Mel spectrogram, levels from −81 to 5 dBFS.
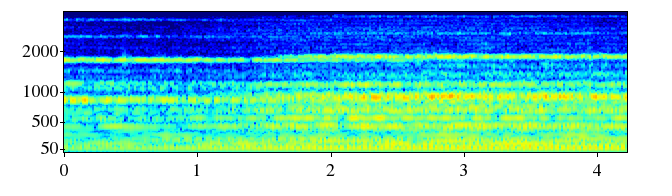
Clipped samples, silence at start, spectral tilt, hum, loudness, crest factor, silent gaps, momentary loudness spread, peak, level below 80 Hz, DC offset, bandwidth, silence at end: under 0.1%; 0 s; -11 dB/octave; none; -24 LUFS; 16 dB; none; 7 LU; -8 dBFS; -34 dBFS; under 0.1%; 4 kHz; 0 s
